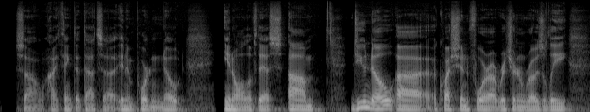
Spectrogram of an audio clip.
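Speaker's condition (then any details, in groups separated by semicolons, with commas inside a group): No condition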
